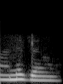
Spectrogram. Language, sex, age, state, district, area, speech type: Kashmiri, female, 30-45, Jammu and Kashmir, Anantnag, rural, conversation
